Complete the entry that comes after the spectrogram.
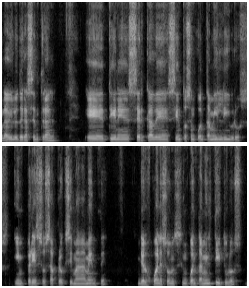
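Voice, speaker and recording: Chilean guy on a webcam call, middle-aged, going through the details steadily, lots of eh's. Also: mid-range voice. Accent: Chilean Spanish. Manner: steady, detailed, with frequent "eh" fillers. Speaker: university library official. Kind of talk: explanatory interview on a video call. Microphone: video call webcam.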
